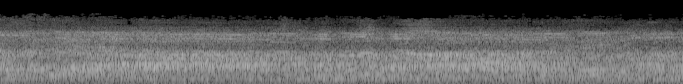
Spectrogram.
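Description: A young woman speaks steadily through a microphone.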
